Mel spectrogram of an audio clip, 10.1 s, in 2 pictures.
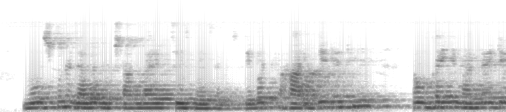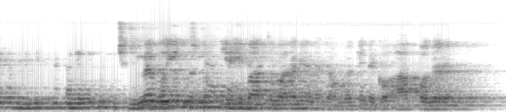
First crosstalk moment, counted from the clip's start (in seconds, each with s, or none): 6.4 s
